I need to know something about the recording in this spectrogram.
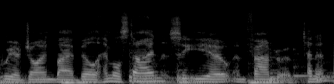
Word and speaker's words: Himmelstein: Himlstein. Um we had just talked about the pronunciation.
